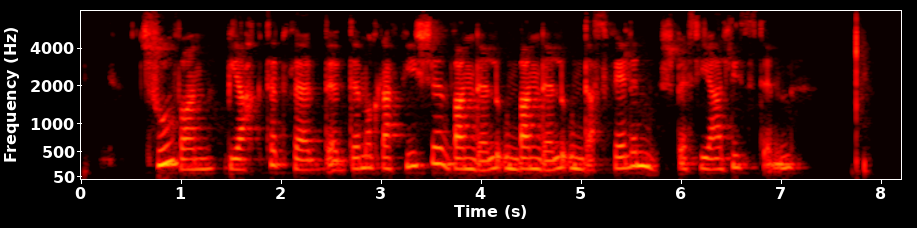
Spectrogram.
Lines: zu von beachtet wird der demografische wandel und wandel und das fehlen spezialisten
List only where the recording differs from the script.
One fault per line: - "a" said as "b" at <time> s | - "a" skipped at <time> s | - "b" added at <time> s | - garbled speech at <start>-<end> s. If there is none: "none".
none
